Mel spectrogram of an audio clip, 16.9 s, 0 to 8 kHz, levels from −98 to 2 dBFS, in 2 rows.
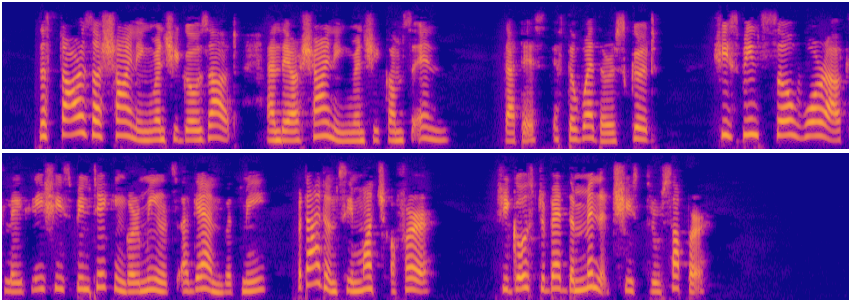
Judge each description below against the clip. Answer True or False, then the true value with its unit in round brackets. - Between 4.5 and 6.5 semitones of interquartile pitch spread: True (4.8 semitones)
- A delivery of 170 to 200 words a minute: True (180 wpm)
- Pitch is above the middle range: True (215 Hz)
